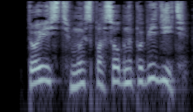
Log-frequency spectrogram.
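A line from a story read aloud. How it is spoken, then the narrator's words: Joyful. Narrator (Russian): радостно сказала Надя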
